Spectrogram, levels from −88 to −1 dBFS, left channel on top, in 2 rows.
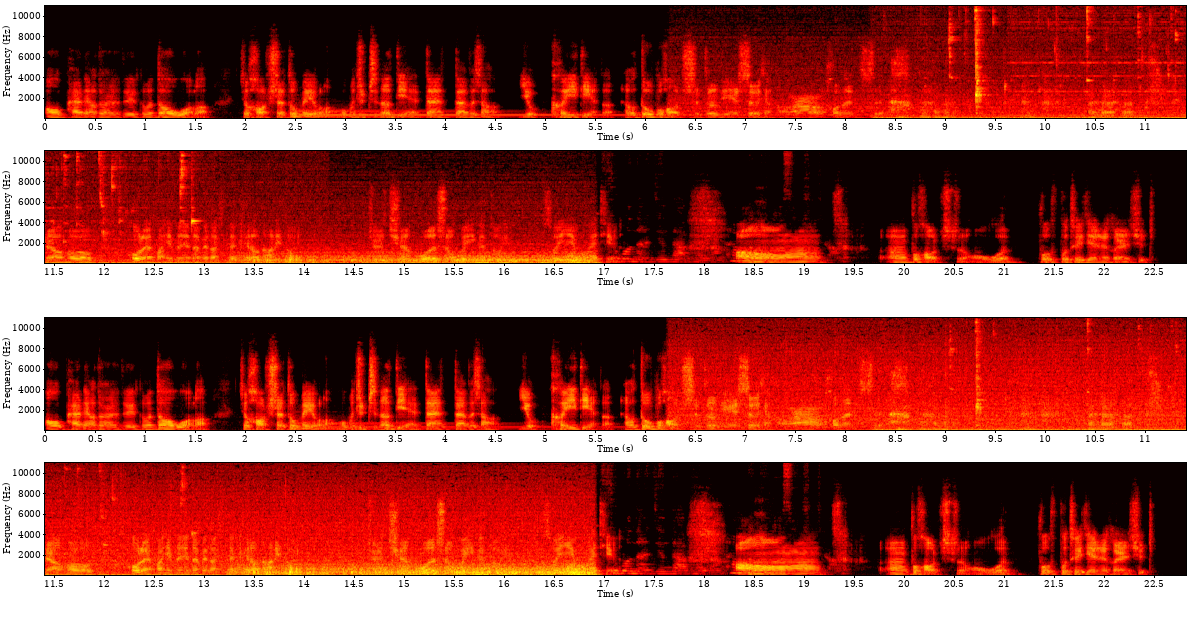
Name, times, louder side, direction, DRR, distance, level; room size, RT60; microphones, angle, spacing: voice 1, 0.0-9.1 9.7-10.2 10.4-14.1 14.6-17.1 17.8-19.4 19.8-22.5, right 2 dB, 60° right, 1.0 m, -37 dB
sound 1, 2.4-9.6, left 6 dB, 15° left, 1.1 m, -52 dB
voice 2, 6.1-6.4 16.4-19.4, right 4 dB, 20° right, 1.2 m, -49 dB
sound 2, 6.2-16.9, right 5 dB, 80° right, 0.4 m, -34 dB
sound 3, 8.2-14.3, left 2 dB, 50° left, 1.2 m, -38 dB
2.7 x 2.6 x 2.4 m
head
